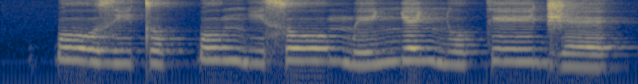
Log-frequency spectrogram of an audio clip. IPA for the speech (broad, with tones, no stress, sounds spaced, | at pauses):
k͡p oː˦˨ z i˨ t o˨ k͡p o˦ ŋ i˨ s oː˦ m e˨˦ ɲ ɛ˦ ɲ o˨ k eː˦ d͡ʒ ɛ˨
